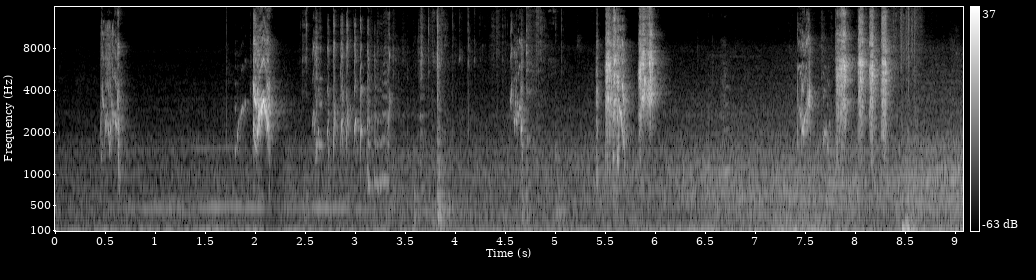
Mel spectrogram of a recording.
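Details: Budgerigar chatter of short, sharp, high chirps and squawky notes in irregular bursts, some doubled or tripled, separated by brief silences, with a faint hum behind.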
